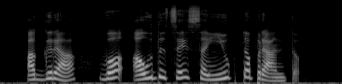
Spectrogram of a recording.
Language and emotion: Marathi, neutral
